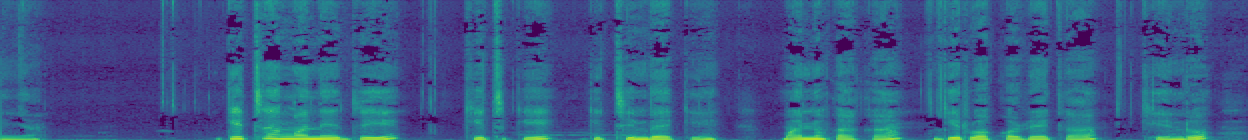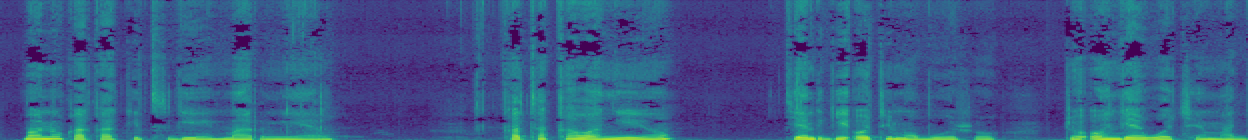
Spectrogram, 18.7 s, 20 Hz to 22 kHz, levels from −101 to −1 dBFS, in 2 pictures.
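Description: Generation loss runs throughout the speech. It sounds swirly, smeared and hollow, with blurred attacks, likely from roughly seven passes through an MP3 encoder near 128 kbit/s.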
